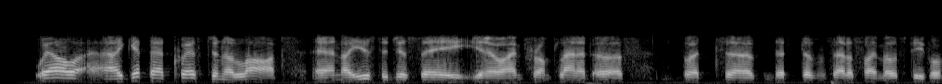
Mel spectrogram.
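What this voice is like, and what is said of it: Unique, hard-to-place accent. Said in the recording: “you have a unique accent. I don't know if folks can pick this up, but they can't help but notice your accent.”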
